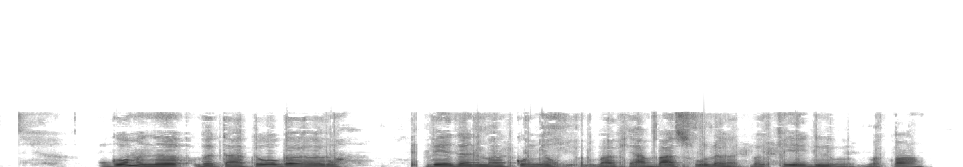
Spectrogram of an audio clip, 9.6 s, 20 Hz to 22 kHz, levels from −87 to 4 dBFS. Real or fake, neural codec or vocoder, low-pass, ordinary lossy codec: fake; codec, 16 kHz, 2 kbps, FunCodec, trained on LibriTTS, 25 frames a second; 7.2 kHz; AAC, 32 kbps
